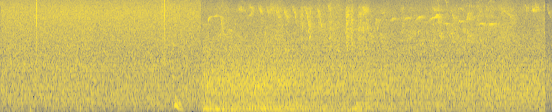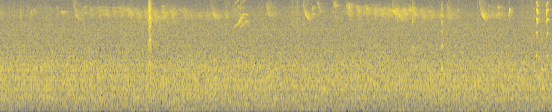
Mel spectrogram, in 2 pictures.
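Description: High, thin chirps of small forest birds over a steady hiss. The background grows louder, with a low hum, about four seconds in, and drops quieter at about eleven seconds. A single sharp click comes about two-thirds of the way through.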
